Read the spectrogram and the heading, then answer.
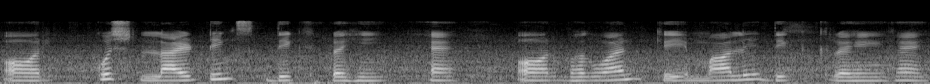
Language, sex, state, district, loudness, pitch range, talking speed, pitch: Hindi, female, Madhya Pradesh, Katni, -18 LUFS, 175-190 Hz, 85 wpm, 185 Hz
